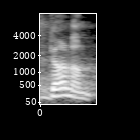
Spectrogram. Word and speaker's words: Dunham: mispronounced my last name no it's Dunham when you look at it it's just don't hand just on your the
